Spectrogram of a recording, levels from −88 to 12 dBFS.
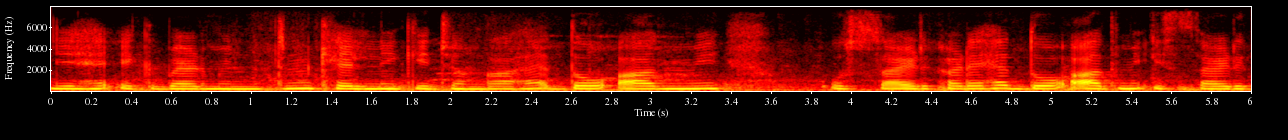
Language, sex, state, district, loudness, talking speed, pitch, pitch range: Hindi, female, Uttar Pradesh, Shamli, -16 LUFS, 180 wpm, 250 Hz, 240-260 Hz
